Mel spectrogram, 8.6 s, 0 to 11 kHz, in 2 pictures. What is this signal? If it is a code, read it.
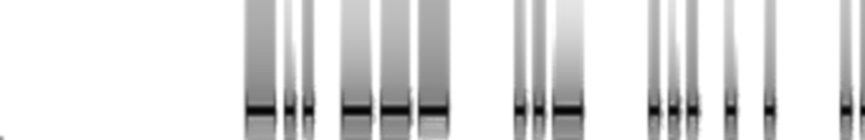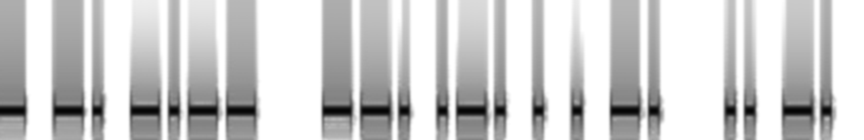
Morse code, heard as a keyed tone, about 25 wpm, 700 Hz. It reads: DO U SEE ANY GREEN IN
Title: Sentences from Top 500 Words and Abbreviations 25wpm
